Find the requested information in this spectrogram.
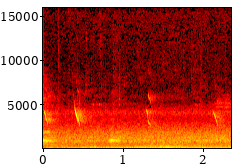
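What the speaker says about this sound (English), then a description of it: "I did hear a little chick." A few brief, high chirps from a little chick, faint over a steady low rumbling background, with chickens nearby.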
